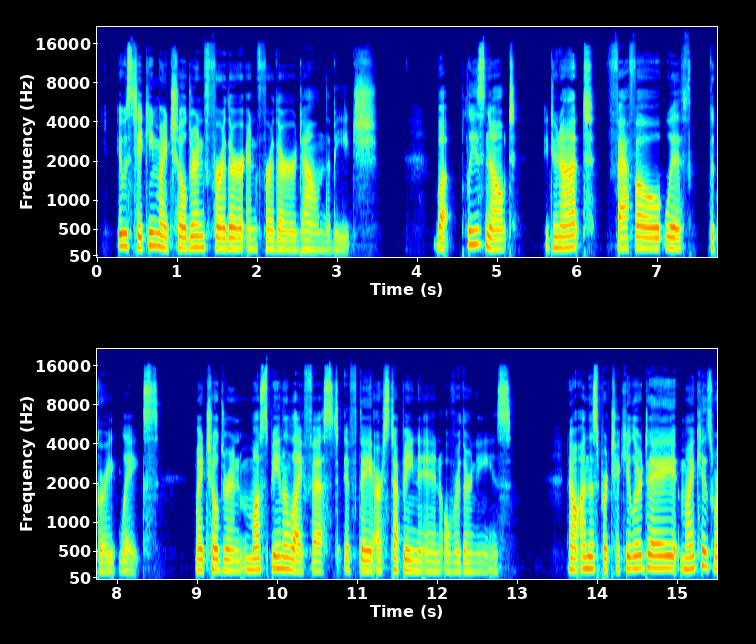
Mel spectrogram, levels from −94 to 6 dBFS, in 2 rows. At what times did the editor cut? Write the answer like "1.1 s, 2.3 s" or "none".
none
